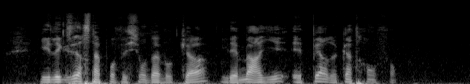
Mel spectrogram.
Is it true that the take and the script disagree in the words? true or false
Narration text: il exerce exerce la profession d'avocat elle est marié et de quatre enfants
true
